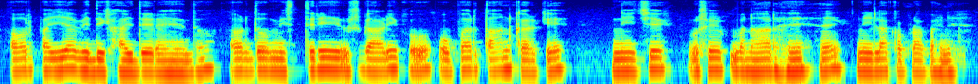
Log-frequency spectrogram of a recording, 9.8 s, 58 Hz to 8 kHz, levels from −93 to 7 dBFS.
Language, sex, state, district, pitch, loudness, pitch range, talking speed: Hindi, male, Uttar Pradesh, Ghazipur, 125 Hz, -14 LUFS, 120-135 Hz, 155 wpm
